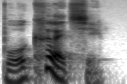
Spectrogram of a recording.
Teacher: 不, subindo, 客 气, desce e neutro. 不 客 气. E desculpe, que também pode ser com licença.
